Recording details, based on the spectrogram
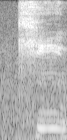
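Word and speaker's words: Kean: professor out in uh Keene University in New York it's a very funny University sounds like the word smart but they say Keen just outside of Manhattan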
